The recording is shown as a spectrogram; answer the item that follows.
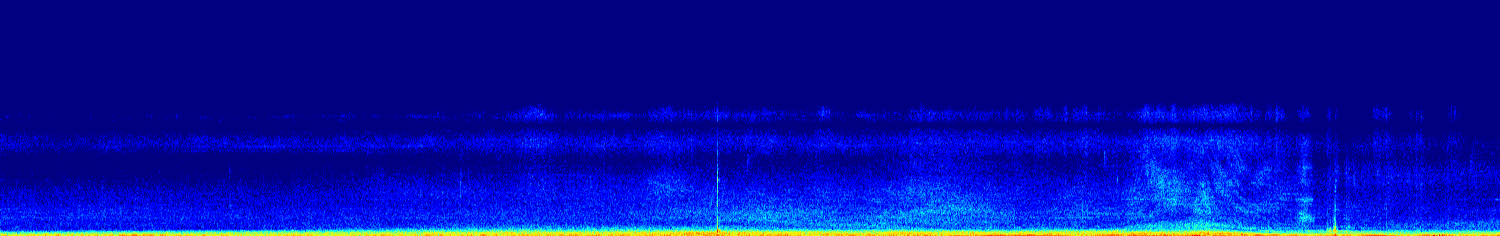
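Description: A motor engine running steadily nearby, heard as a low hum throughout. A broader rushing noise swells and fades about two-thirds of the way in. There is one sharp knock about halfway through and a few clicks near the end.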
